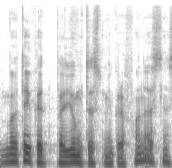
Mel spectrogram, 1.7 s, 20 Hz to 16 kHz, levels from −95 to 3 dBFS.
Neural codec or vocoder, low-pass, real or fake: none; 14.4 kHz; real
